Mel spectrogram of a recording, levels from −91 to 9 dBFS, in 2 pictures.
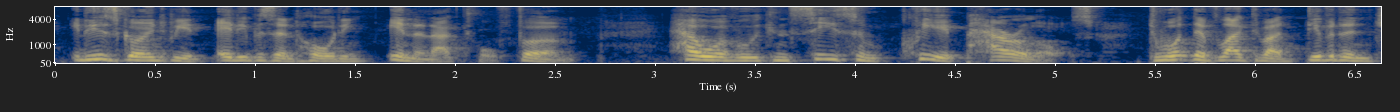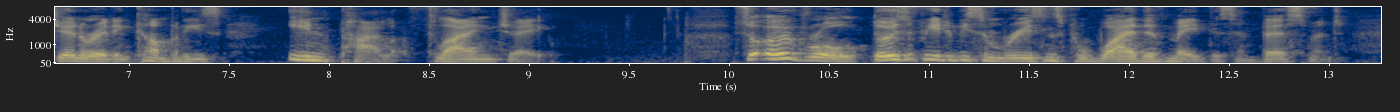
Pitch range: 130-200 Hz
